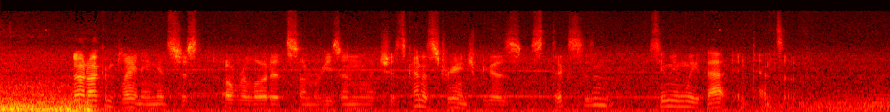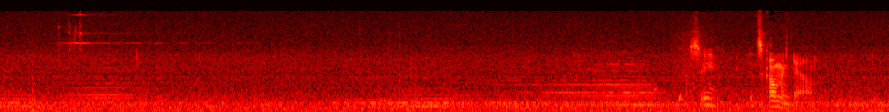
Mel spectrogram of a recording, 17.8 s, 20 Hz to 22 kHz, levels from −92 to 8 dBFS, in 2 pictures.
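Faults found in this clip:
No faults found; nothing to flag for this audio.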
